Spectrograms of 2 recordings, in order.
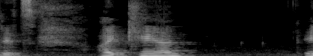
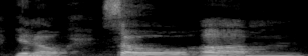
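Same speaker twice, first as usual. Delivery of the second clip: ordinary delivery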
